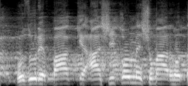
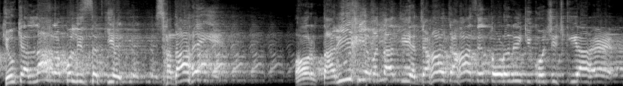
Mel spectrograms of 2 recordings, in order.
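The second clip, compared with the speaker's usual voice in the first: fiery preaching; 8 semitones higher than usual. Acted. Preaching climax.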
